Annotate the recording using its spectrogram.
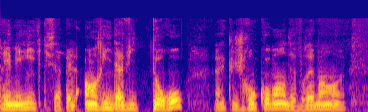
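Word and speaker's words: Thoreau: la vie dans les bois de Henry David taureau ça s'écrit th h o r e a u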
